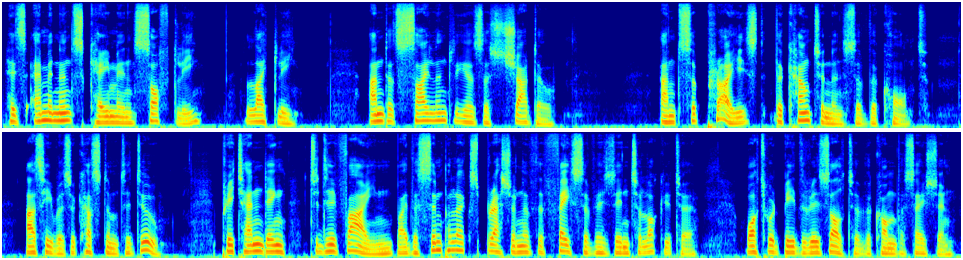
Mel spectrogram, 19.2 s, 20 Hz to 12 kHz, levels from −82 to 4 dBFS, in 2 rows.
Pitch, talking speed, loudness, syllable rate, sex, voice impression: 120 Hz, 145 wpm, -21 LUFS, 5.2 syllables/s, male, masculine, middle-aged, slightly bright, slightly halting, slightly sincere, slightly mature, friendly, slightly reassuring, kind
